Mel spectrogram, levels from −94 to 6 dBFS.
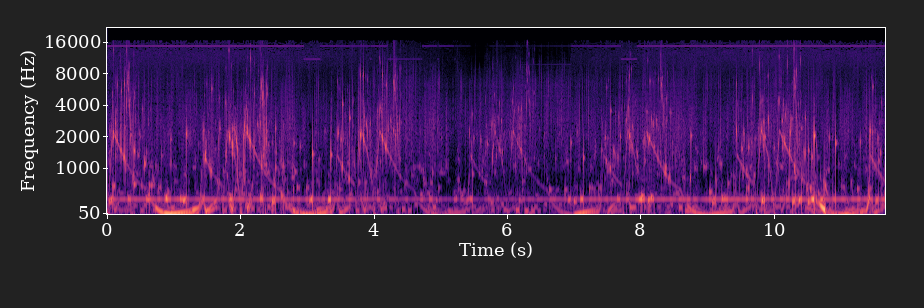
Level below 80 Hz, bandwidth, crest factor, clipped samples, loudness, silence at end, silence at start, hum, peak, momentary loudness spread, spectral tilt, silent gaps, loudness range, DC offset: -34 dBFS; 17 kHz; 24 dB; under 0.1%; -30 LUFS; 0 s; 0 s; none; -6 dBFS; 17 LU; -5.5 dB/octave; none; 11 LU; under 0.1%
